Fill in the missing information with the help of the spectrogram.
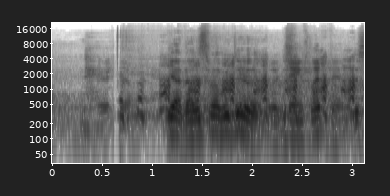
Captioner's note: laughter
